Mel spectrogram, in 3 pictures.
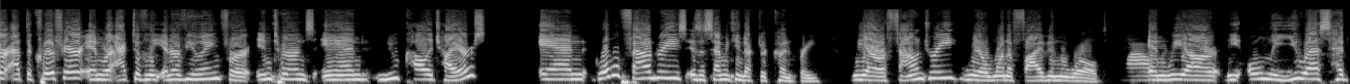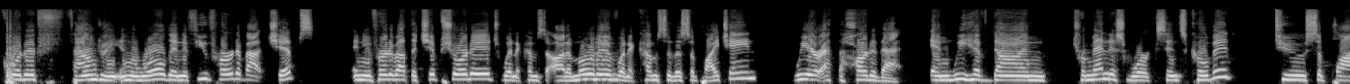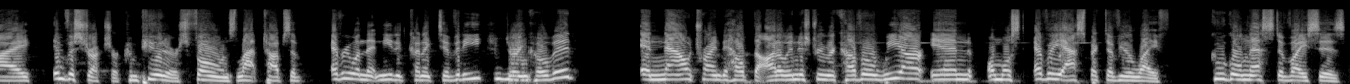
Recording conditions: busy venue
